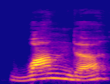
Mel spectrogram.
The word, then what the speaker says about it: wonder: at the beginning but when you wander and walk it's kind of a it's a earth as opposed to a all see the off the mouth shape is kind of round and it's different for the air so it's wonder where you're wondering about something and wander where you're going for a short walk now this sound kind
